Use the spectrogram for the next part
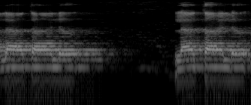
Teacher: lam sukun dibaca idhar, jangan membal.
